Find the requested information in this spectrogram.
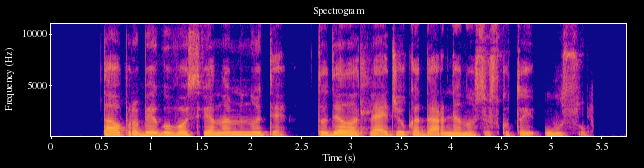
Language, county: Lithuanian, Marijampolė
